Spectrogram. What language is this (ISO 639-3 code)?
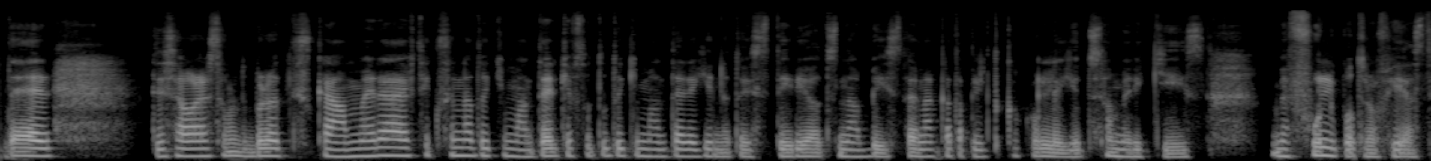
ell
